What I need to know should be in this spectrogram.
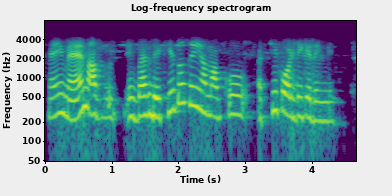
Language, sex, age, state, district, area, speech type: Hindi, female, 18-30, Uttar Pradesh, Azamgarh, rural, conversation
